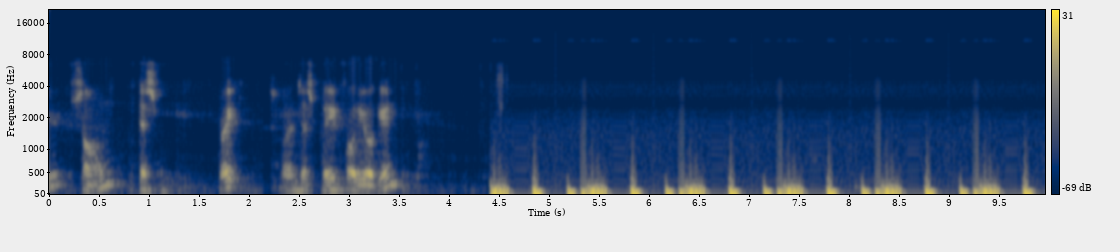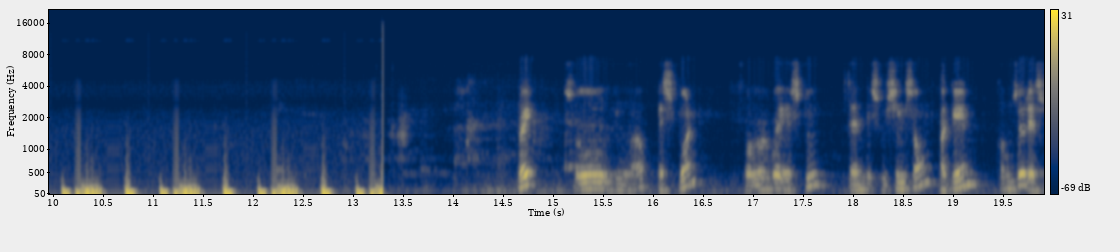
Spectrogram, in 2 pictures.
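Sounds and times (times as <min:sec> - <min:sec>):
heartbeat: 0:04.4 - 0:13.3
swishing heart murmur: 0:04.4 - 0:13.3.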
